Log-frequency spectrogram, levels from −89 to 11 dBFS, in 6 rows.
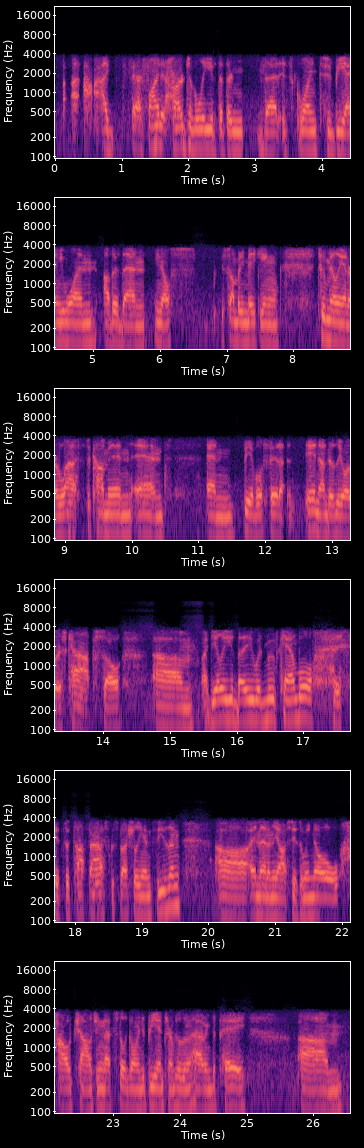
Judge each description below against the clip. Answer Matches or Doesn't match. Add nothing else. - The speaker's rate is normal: Matches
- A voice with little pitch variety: Matches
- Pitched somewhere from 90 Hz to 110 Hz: Doesn't match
